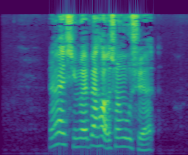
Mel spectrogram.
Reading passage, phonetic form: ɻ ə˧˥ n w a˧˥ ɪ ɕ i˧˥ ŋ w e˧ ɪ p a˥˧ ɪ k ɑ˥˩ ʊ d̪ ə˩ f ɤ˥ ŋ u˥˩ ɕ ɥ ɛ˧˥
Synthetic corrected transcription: ɻ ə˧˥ n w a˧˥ ɪ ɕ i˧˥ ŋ w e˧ ɪ p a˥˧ ɪ x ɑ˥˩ ʊ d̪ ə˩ ʂ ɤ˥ ŋ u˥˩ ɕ ɥ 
